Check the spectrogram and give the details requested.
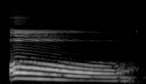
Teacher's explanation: Mi boca está redonda. También es una vocal abierta porque mi boca está abierta, ¿cierto? Hay un espacio en mi boca donde se puede ver hacia adentro.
